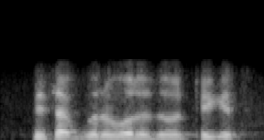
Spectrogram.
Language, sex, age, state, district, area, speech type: Bengali, male, 18-30, West Bengal, Purulia, rural, conversation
